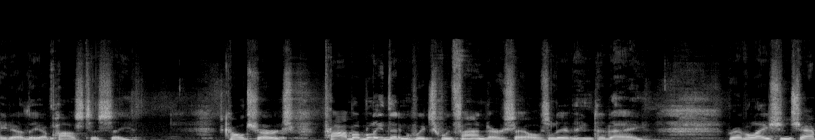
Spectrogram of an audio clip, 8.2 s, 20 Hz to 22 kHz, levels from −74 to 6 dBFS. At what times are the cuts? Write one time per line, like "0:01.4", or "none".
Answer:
0:02.4
0:04.0

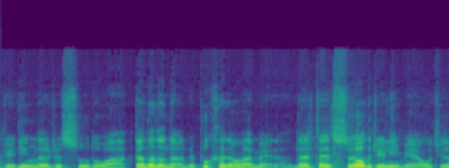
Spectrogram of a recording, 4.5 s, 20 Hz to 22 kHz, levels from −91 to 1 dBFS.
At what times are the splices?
0:01.3

